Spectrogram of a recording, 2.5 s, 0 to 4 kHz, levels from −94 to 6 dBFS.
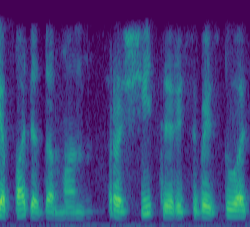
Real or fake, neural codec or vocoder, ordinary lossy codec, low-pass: real; none; AAC, 32 kbps; 3.6 kHz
